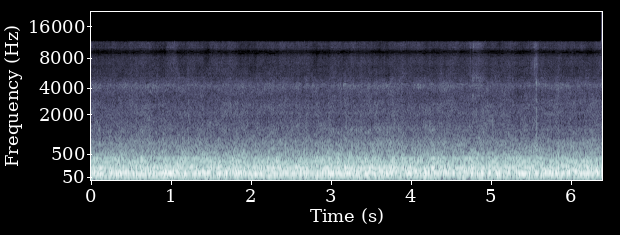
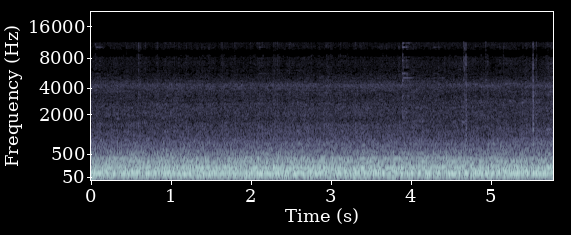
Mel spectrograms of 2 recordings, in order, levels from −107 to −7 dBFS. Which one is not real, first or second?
first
